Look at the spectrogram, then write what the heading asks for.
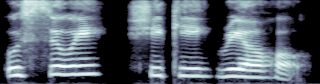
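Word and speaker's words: Usui Shiki Ryoho: now in the USUI I can't pronounce it pronounce it for us oh usui shiki rioojo tradition I have a raiki masters and I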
